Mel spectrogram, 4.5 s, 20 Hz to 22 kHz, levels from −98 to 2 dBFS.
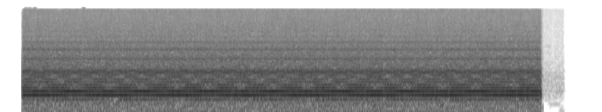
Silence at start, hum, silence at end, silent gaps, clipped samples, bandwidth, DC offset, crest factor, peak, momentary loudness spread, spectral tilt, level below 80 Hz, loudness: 0.15 s; none; 0.45 s; none; under 0.1%; 16.5 kHz; under 0.1%; 12 dB; -8 dBFS; 1 LU; -1.5 dB/octave; -48 dBFS; -19 LUFS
